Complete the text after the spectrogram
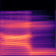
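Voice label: "aan2", Cantonese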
